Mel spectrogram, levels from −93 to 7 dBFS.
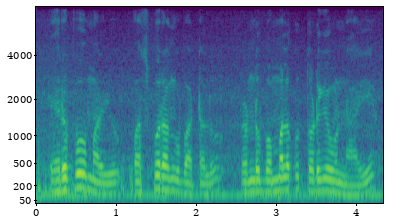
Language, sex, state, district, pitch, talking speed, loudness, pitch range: Telugu, male, Telangana, Mahabubabad, 125 Hz, 125 wpm, -18 LUFS, 110-140 Hz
